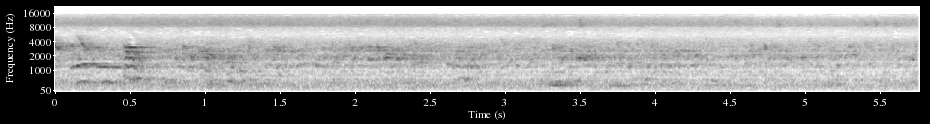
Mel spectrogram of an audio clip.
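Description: Steady rain falling, with rainwater running.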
